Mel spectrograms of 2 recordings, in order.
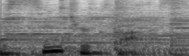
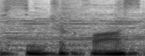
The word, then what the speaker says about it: Sinterklaas: The figure of centerclass eventually made its way to America with Dutch immigrants. In the new world, the name softened and morphed from the Dutch pronunciation into the universally recognized Santa Claus.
